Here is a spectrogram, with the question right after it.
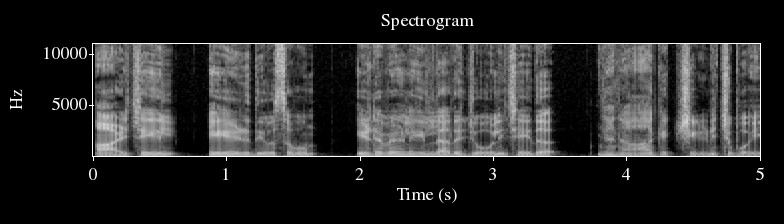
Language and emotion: Malayalam, sad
